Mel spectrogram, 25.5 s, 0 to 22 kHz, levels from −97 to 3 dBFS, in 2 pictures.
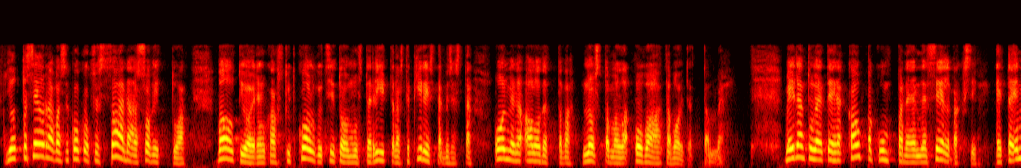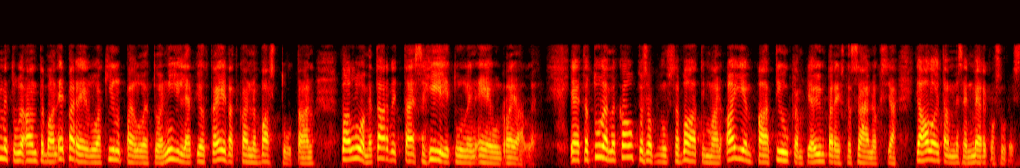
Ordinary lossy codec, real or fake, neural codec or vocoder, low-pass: none; fake; codec, 16 kHz, 4 kbps, FreqCodec, smaller model; 7.2 kHz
